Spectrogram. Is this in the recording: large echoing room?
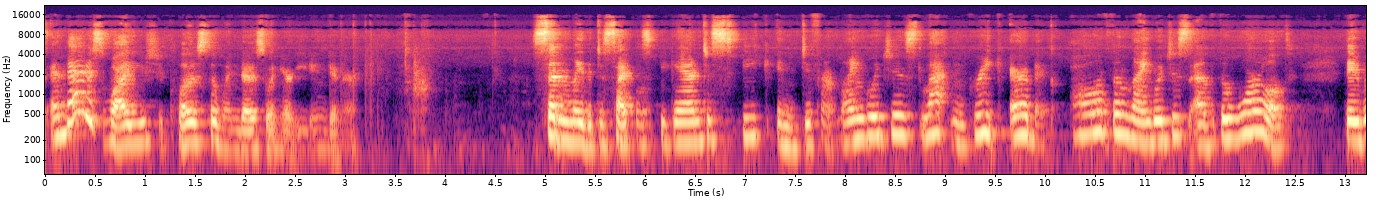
yes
